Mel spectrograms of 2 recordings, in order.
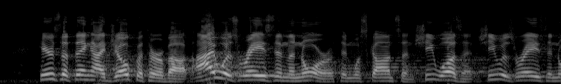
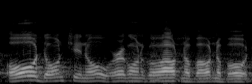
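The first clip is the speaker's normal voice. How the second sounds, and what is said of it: Imitated North Dakota/Minnesota accent. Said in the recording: “she has a North Dakota, Minnesota accent ... she's got that, a little bit of that”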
